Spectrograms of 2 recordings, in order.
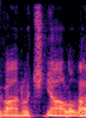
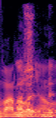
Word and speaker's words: Vánočniálové: Vánoční, vánoční, alové je tady i i, eh, je tady i napsáno, jak se to má vyslovovat, a to je Vánočňálové.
